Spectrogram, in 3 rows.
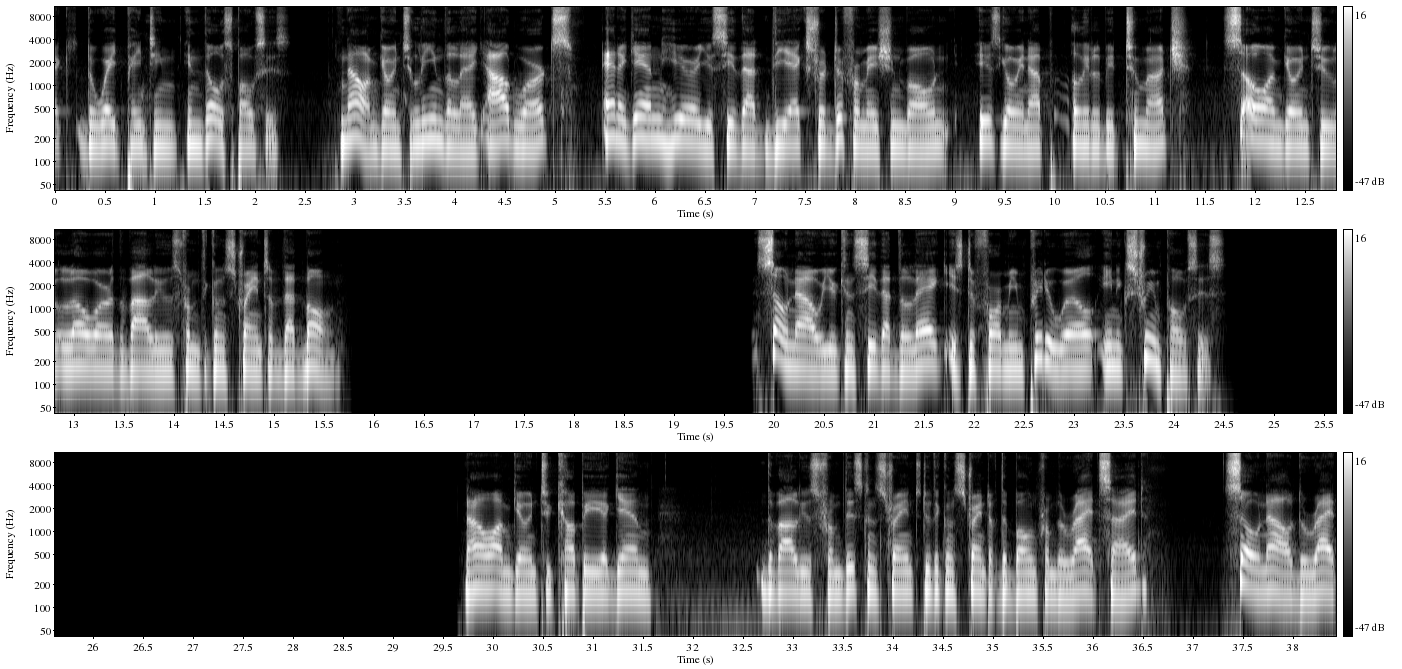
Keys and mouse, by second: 0.6 KP_1, 1.0 middle drag, 1.1 g, 3.1 click, 3.5 middle click, 3.8 KP_1, 4.3 click, 4.6-5.8 drag, 5.3 g, 7.3-9.6 middle drag, 10.2 click, 10.6 BackSpace, 10.6 BackSpace, 11.4-14.8 middle drag, 15.1-15.6 middle drag, 15.6 KP_1, 17.1 middle click, 19.0 KP_1, 19.2 middle click, 19.9-20.6 drag, 20.2 KP_1, 20.6-21.6 middle drag, 21.1 g, 24.5-25.7 drag, 25.1 g, 26.7-27.6 middle drag, 27.2 g, 29.5-30.3 middle drag, 30.3 alt+g, 30.5 KP_1, 31.2-32.4 drag, 32.9-34.1 right drag, 34.1-35.5 drag, 34.7 BackSpace, 35.8-38.0 middle drag, 37.2 g, 38.1-38.4 drag, 38.3 g.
